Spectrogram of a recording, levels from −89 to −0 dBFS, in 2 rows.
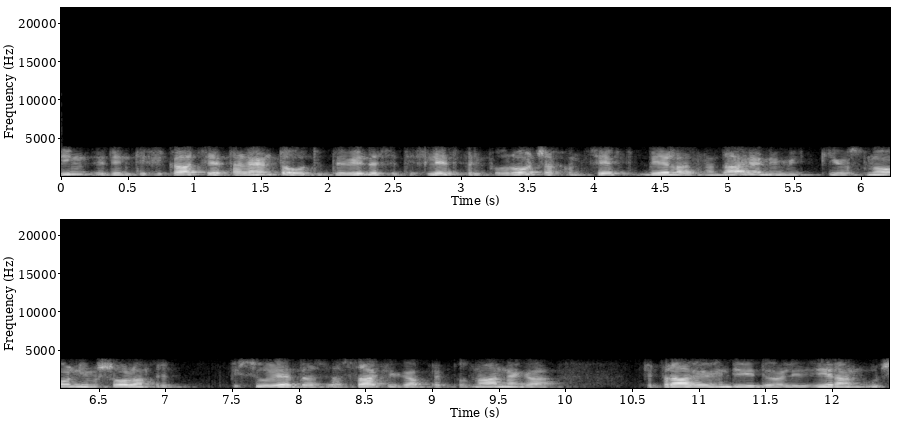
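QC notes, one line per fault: throughout, G.729 codec: speech was carried by a low-rate voice codec whose sound fits G.729 at 8 kbit/s, rebuilding each frame from a vocal tract model and sparse pulses, so the speech comes out plainly rough and synthetic, confined to 250 Hz to 3.4 kHz.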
